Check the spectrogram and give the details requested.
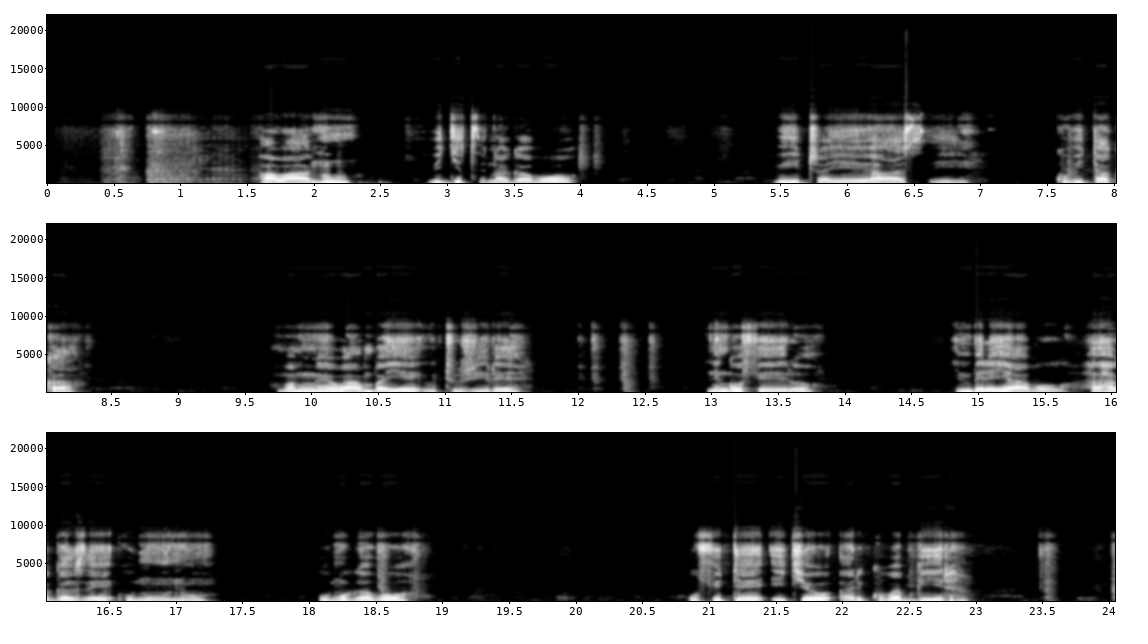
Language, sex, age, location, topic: Kinyarwanda, male, 25-35, Nyagatare, agriculture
